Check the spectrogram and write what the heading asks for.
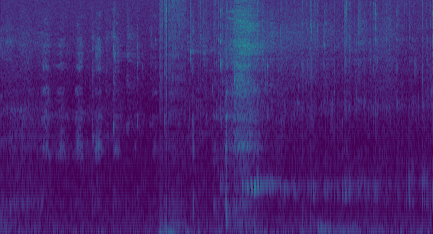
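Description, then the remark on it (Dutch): Beer being poured into a glass: a gurgling splash that starts abruptly, then a steady, fizzy trickle with a faint tone as the glass fills. Fairly quiet, no talking. “Nee, we moeten gewoon live inschenkgeluiden erin.”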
